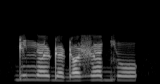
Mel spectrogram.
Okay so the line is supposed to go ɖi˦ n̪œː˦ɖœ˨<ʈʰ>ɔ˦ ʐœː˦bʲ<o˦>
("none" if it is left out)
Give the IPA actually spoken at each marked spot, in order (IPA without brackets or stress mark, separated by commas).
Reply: ɖ, o˦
